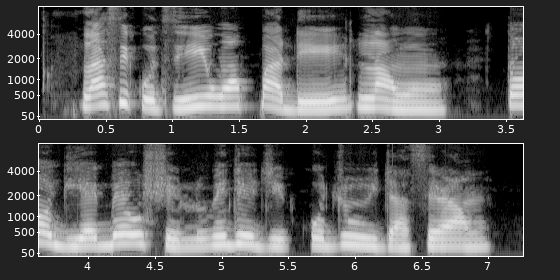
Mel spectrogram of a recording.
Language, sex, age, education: Yoruba, female, 15-29, tertiary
